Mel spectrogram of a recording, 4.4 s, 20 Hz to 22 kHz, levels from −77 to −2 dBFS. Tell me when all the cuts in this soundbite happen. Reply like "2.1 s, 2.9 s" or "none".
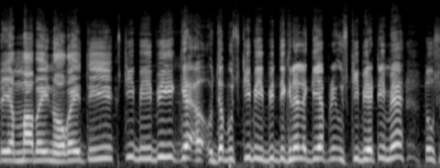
1.2 s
